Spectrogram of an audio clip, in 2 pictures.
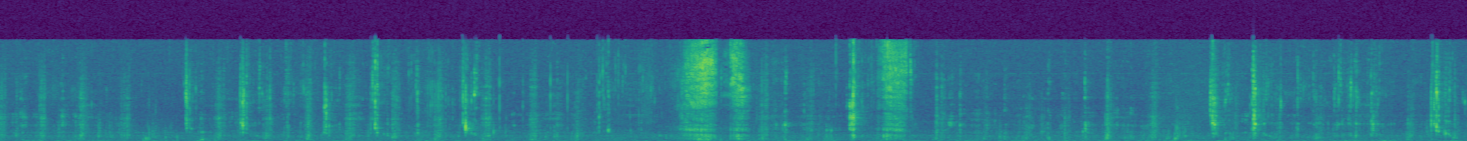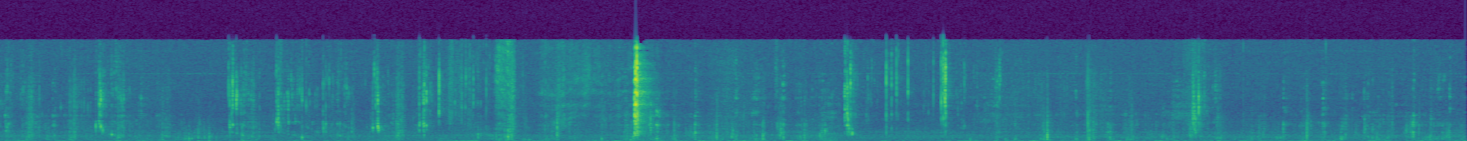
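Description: A man chewing and biting mouthfuls of satay-stir-fried squid close to the microphone: a stream of small wet clicks and smacks, with a couple of louder bites about seven and nine seconds in.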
